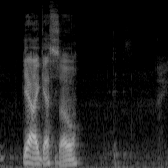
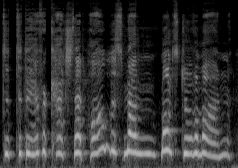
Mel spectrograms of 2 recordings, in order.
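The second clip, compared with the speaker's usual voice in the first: hammed-up grief; 12 semitones higher than usual. Betty asks the employee about the killer, high mock-tragic wail. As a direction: wail it like a soap-opera mother.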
